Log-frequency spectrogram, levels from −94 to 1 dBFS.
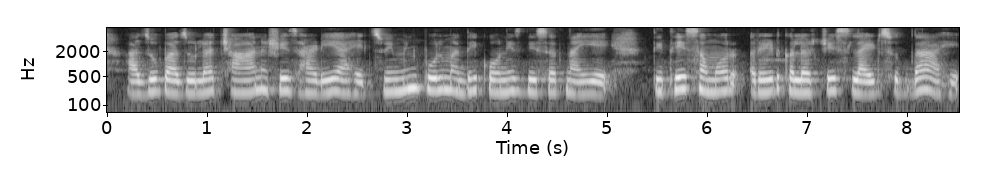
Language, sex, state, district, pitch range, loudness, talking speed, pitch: Marathi, female, Maharashtra, Solapur, 205-230 Hz, -17 LUFS, 135 wpm, 215 Hz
